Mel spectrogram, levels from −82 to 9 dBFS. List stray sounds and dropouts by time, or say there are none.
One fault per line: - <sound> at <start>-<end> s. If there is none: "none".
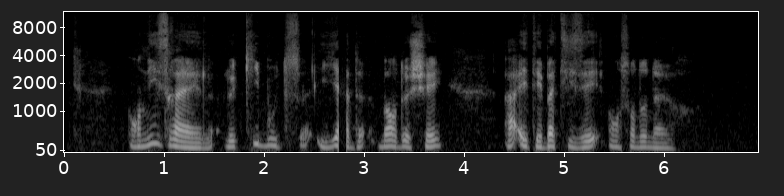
- dropout at 2.7-2.8 s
